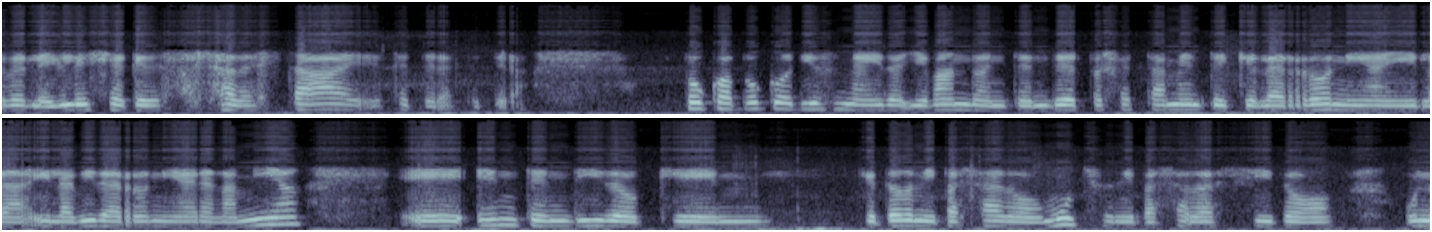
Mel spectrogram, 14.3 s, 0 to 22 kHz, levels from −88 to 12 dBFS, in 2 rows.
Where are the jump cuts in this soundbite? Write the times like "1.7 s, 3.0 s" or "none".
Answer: none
